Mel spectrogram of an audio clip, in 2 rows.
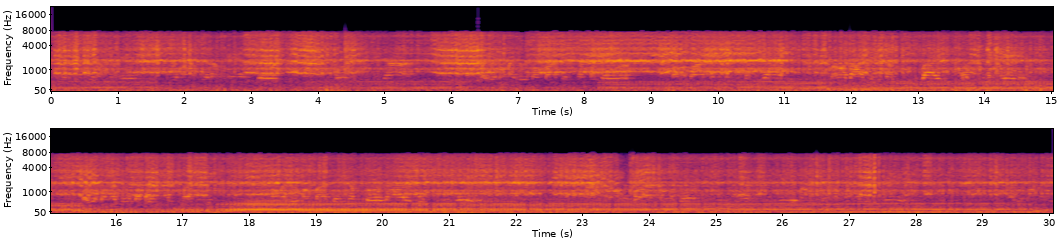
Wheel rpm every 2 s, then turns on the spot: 220, 220, 230, 220, 220, 230, 230, 230, 220, 220, 230, 170, 200, 230, 230.
none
